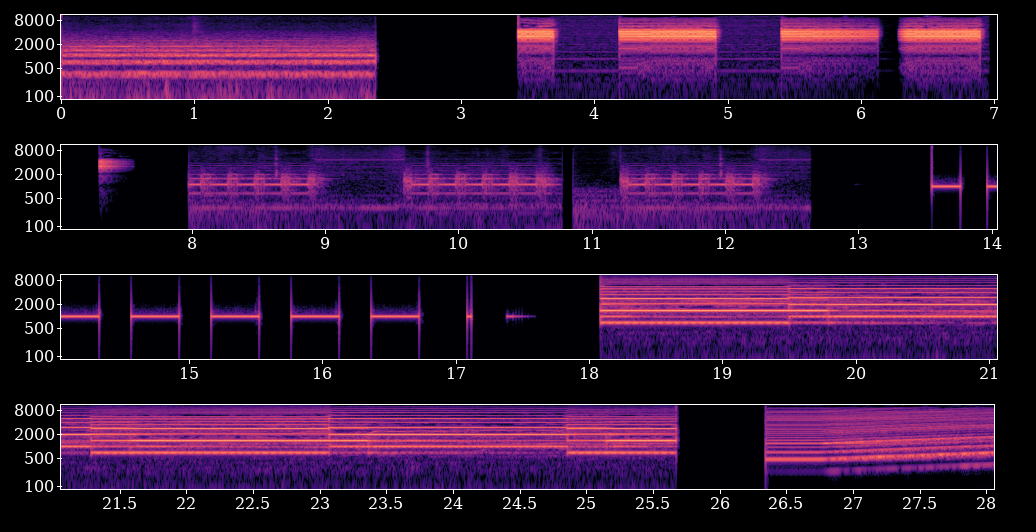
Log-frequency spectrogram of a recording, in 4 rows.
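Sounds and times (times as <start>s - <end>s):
two-tone alarm: 3.4s - 12.4s, 18.1s - 25.7s, 26.4s - 28.0s.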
